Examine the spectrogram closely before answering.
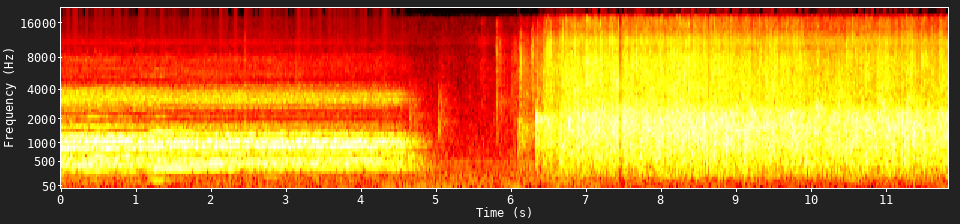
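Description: Mixed choir holding a chord of several sustained pitches that is cut off about four and a half seconds in, the song's close. After a short silence, audience applause breaks out and continues.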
